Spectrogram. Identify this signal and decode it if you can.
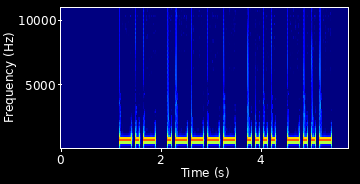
Morse code, heard as a keyed tone, about 15 wpm, 700 Hz. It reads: K1HX
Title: USA Call Signs - 4 Characters - 3x Character Spacing - 15wpm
